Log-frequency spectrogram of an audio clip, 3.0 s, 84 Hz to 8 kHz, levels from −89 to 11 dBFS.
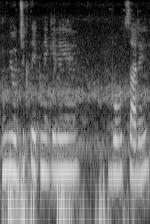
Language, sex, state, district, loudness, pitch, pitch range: Hindi, female, Punjab, Pathankot, -14 LUFS, 245 Hz, 235-250 Hz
